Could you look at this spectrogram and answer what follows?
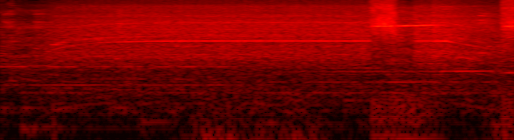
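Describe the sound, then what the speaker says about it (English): Steady close whine of a vacuum cleaner working over pillows, a constant broadband roar that shifts slightly in pitch as the nozzle moves. "My pillows are getting vacuumed."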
